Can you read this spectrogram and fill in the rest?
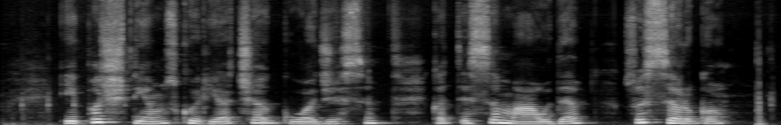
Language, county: Lithuanian, Vilnius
